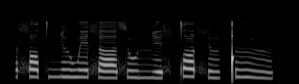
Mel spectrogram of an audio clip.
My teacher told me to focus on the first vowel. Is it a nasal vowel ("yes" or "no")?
no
